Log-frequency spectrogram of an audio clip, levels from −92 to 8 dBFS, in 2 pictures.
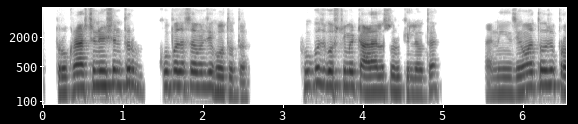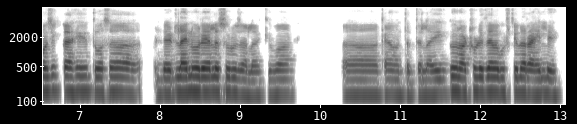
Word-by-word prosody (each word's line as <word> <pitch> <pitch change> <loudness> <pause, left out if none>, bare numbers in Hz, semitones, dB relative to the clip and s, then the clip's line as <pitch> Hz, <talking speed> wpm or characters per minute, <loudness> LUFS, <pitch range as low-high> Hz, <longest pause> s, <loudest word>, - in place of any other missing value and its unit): Procrastination 185 +7 +3
तर 225 -1 +4 0.3
खूपच 200 0 +2
असं 195 0 +1
म्हणजे 190 0 0
होत 155 -1 +1
होतं. 130 -5 -5 0.7
खूपच 215 +3 -1
गोष्टी 205 0 +1
मी 200 - +3
टाळायला 160 0 +3
सुरू 160 -2 -1
केल्या 145 -1 -3
होत्या. 170 +5 -4 0.7
आणि 150 +1 -4
जेव्हा 170 +6 +1
तो 215 0 +4
जो 215 - +2
प्रोजेक्ट 160 0 +2
आहे, 160 0 +1
तो 150 - +2
असा 155 +1 -3 0.6
डेडलाईनवर 150 +2 +3
यायला 150 0 +5
सुरू 150 -1 -1
झाला 130 -2 -4
किंवा 140 +1 -5 0.7
अ, - - -9 0.5
काय 140 0 -6
म्हणतात 135 -1 -8
त्याला 135 0 -4
1-2 140 +3 0
आठवडे 150 +1 +1
त्या 155 0 +5
गोष्टीला 150 0 -1
राहिले. 140 0 0
155 Hz, 165 wpm, -22 LUFS, 145-185 Hz, 0.7 s, यायला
